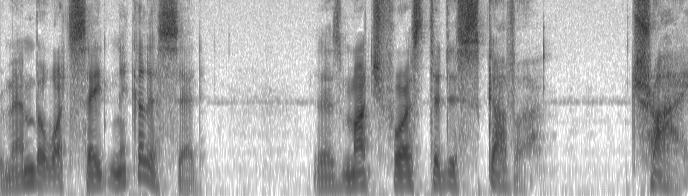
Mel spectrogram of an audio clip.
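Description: A put-on character voice with a fairly bright tone, a slightly husky edge, lively intonation and a fairly slow pace. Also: man, fairly low pitch for a man.

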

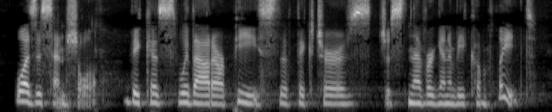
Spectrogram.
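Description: A woman's medium-pitched voice with an Arabic accent and fairly even intonation. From Palestine, West Bank (Beit Sahour near Bethlehem). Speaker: math lecturer. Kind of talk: interview testimony. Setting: radio studio.

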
